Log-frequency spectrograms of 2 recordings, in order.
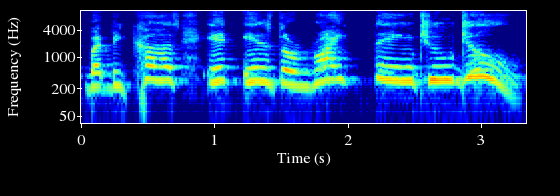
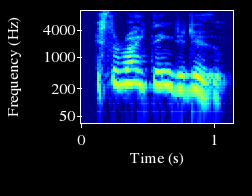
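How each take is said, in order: First: Slow, high and drawn out, stressing RIGHT and DO; emphatic stress. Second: Softer, settling down on "right"; quiet repeat. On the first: Senator urging the press conference, slow rising emphasis. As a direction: lean hard on "the right thing to do", rising high. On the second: Senator echoing her own plea to the audience, softer. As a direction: drop the voice and let "It's the right thing to do" land gently. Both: Real, not acted.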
